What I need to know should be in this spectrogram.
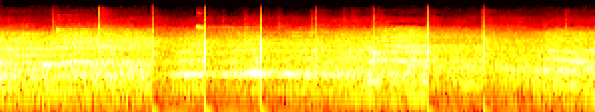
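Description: A volleyball is struck and bounces in an echoing gym.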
